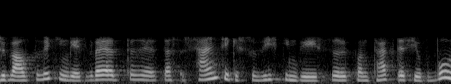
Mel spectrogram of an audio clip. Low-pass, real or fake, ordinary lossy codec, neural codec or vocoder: 3.6 kHz; fake; MP3, 32 kbps; codec, 16 kHz in and 24 kHz out, 0.6 kbps, FocalCodec, streaming, 2048 codes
